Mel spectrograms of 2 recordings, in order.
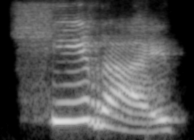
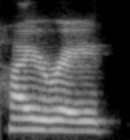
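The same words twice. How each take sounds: First: The word is pronounced the Welsh way. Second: The word is pronounced an English way. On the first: "Welsh pronunciation would be hiraeth" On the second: "make it a bit more English. So hiraeth was the best option"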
